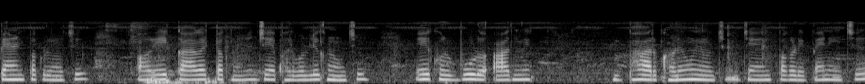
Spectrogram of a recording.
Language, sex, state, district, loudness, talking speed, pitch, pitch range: Garhwali, female, Uttarakhand, Tehri Garhwal, -18 LUFS, 160 wpm, 220 Hz, 210-225 Hz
